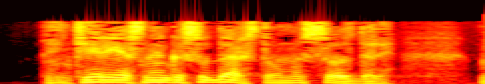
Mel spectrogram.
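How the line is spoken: Gloomy. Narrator (Russian): мрачно произнес четвертый

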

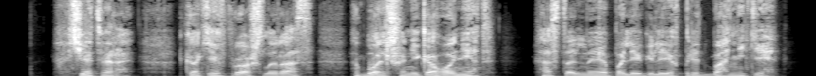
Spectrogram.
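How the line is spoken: Pained groan. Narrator (Russian): простонал раненый

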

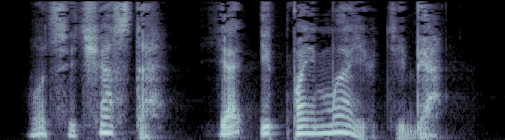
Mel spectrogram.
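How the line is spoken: Whisper. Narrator (Russian): прошептал

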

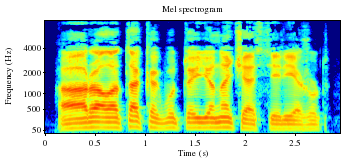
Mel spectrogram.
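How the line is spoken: Disappointed grumble. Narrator (Russian): разочарованно проворчал Кузьма

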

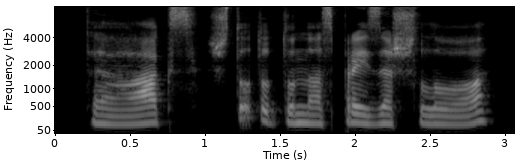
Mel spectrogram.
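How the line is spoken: Purring. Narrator (Russian): мурлыкнул он

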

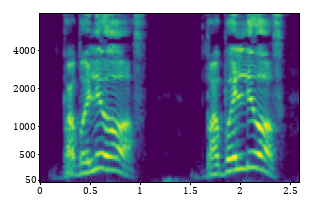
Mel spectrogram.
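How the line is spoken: Shouting. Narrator (Russian): закричал он

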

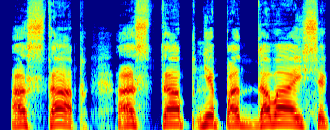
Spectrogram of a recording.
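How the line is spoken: Shouted. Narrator (Russian): кричал Тарас

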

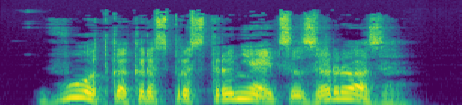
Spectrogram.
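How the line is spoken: Sighing. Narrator (Russian): вздохнув, сказала она

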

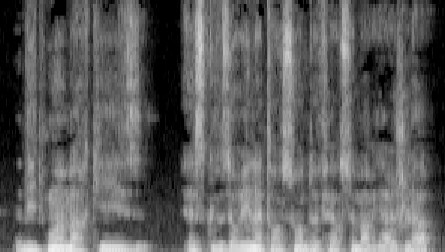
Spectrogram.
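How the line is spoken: Sly old man. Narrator (French): dit le vieux gentilhomme d'un ton futé

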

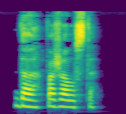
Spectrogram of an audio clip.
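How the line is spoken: Tired exhale. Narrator (Russian): устало выдыхает

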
